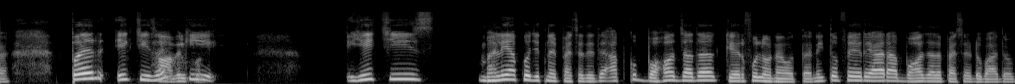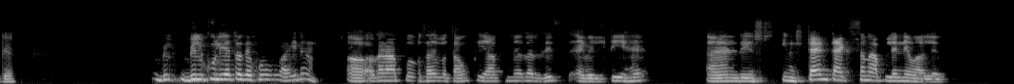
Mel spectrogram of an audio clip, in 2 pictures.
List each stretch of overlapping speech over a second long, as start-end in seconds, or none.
none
